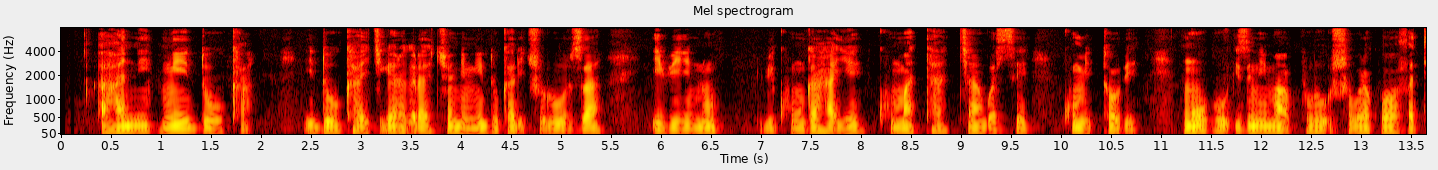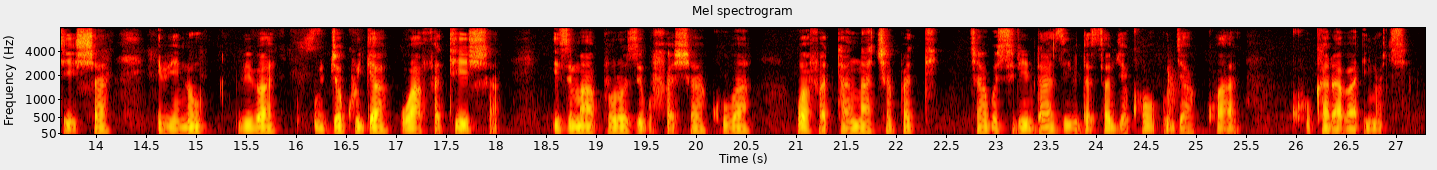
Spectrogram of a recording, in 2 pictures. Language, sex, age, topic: Kinyarwanda, male, 18-24, finance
